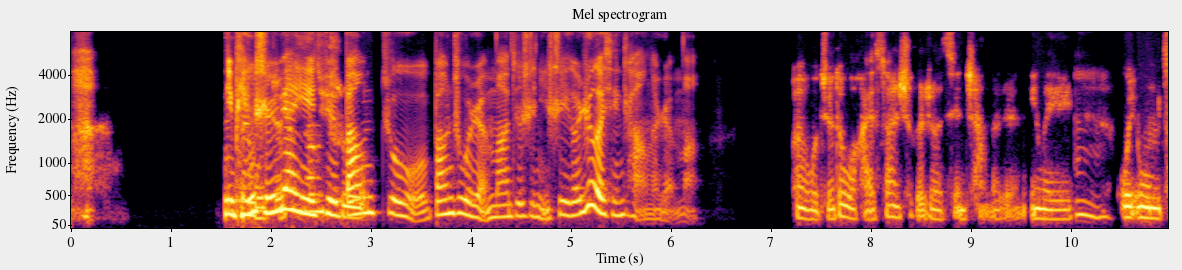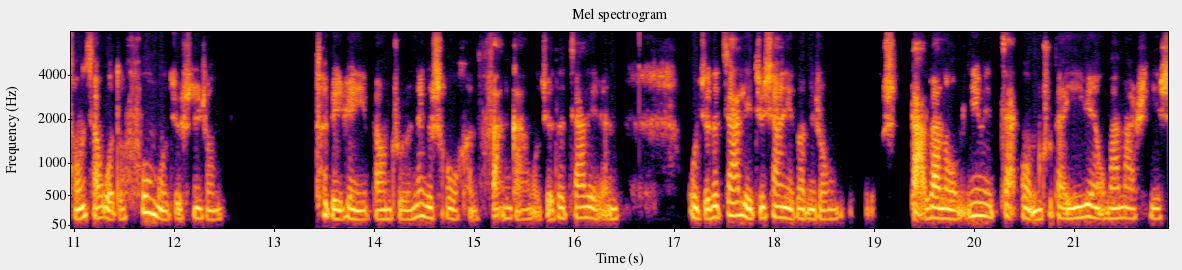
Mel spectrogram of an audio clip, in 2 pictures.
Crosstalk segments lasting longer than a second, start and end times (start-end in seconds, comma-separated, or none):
1.6-3.0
